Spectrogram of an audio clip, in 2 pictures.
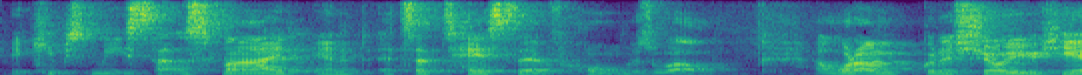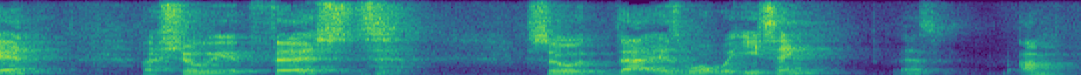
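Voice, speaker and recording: A man's voice: on the high side, moderate pace, fairly bright tone. Upbeat English man in an echoey kitchen. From England. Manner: chatty and upbeat, explains as he goes. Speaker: running vlogger. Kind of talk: casual food vlog talk to camera. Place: small home kitchen indoors. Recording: echoey kitchen room sound.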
